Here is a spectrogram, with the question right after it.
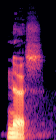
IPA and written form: nɜːs (nurse)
